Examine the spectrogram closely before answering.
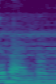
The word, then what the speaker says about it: rhubarb: I think the H in that word is totally unnecessary.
